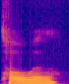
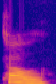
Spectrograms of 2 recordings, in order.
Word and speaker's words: towel: towel some might say towl but the correct pronunciation is towel it rhymes with owl towel he grabbed a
